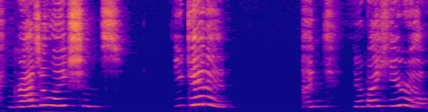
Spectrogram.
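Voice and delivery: full falsetto, very high and loud. Trying out voices for a character line, falsetto. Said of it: "falsetto for sure".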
